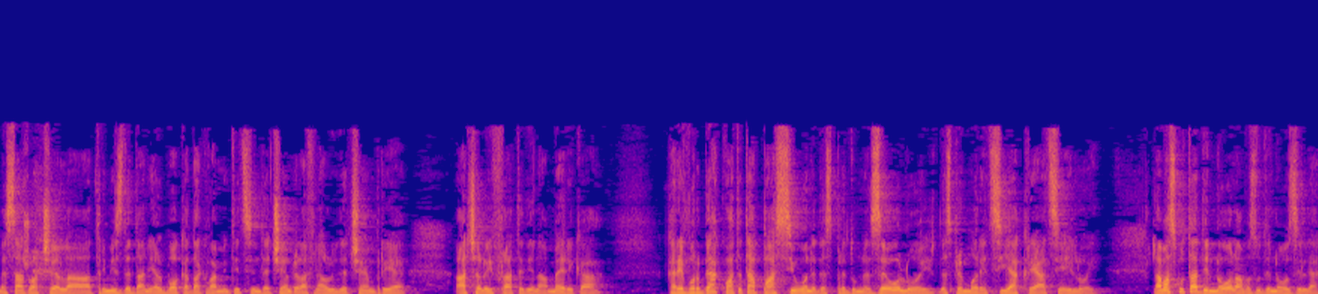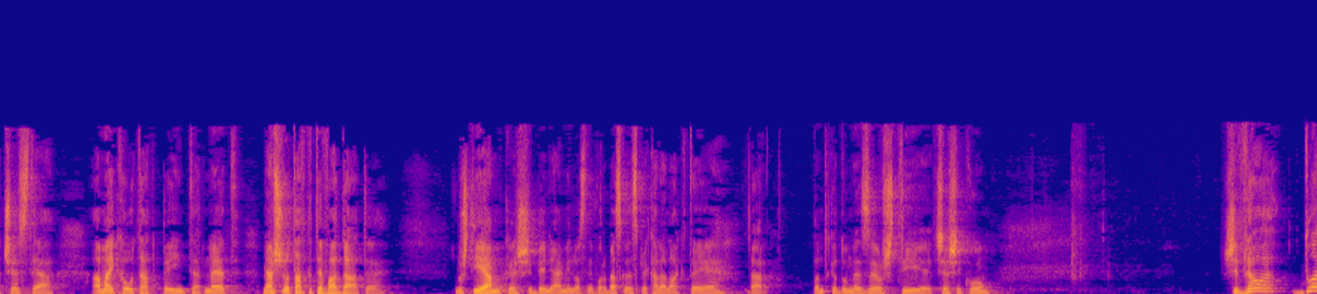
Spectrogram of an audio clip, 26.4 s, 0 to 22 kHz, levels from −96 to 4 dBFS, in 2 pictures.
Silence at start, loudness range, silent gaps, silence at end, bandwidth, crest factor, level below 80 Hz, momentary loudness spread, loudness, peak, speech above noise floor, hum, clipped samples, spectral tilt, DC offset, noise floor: 0 s; 5 LU; none; 0 s; 13 kHz; 24 dB; -66 dBFS; 10 LU; -24 LUFS; -2 dBFS; 54 dB; none; under 0.1%; -4 dB/octave; under 0.1%; -79 dBFS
